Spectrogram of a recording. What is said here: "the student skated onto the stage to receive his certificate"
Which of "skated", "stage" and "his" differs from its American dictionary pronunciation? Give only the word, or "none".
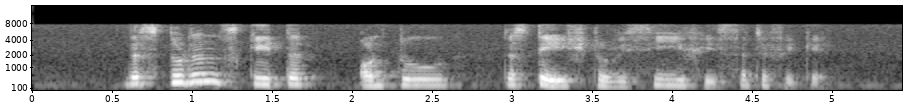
none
